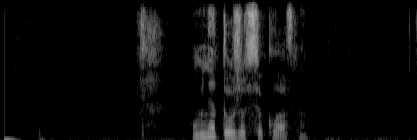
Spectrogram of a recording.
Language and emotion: Russian, positive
